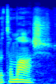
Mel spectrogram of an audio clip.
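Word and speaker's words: Tomasz: like tomash tomash okay yes is pronounced like Shh so tomash okay thank you thank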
